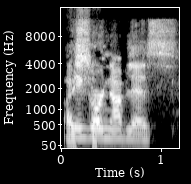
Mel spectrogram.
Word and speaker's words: Ingobernables: Ingobernables.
